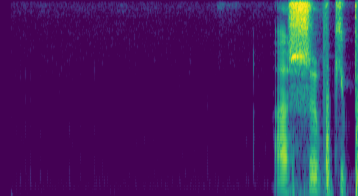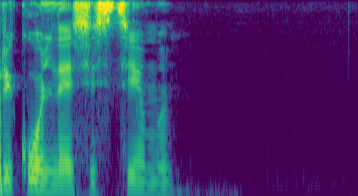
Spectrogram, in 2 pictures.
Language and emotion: Russian, neutral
